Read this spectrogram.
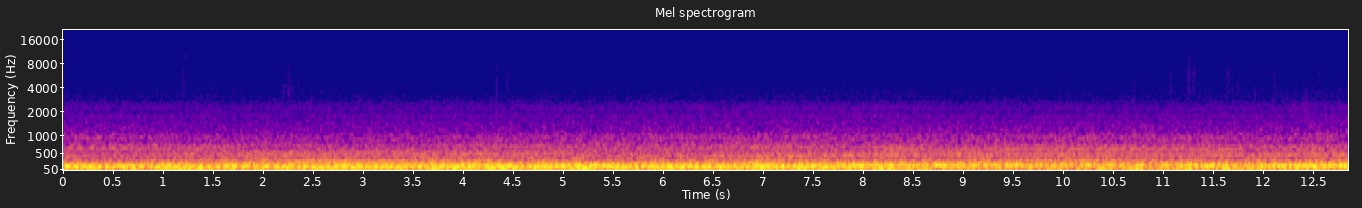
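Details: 2005 Pontiac Grand Prix with brand new wheel bearings and new tires: a constant deep droning rumble at road speed, steady and heavy in the low end; the source of the loud noise is not pinned down.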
